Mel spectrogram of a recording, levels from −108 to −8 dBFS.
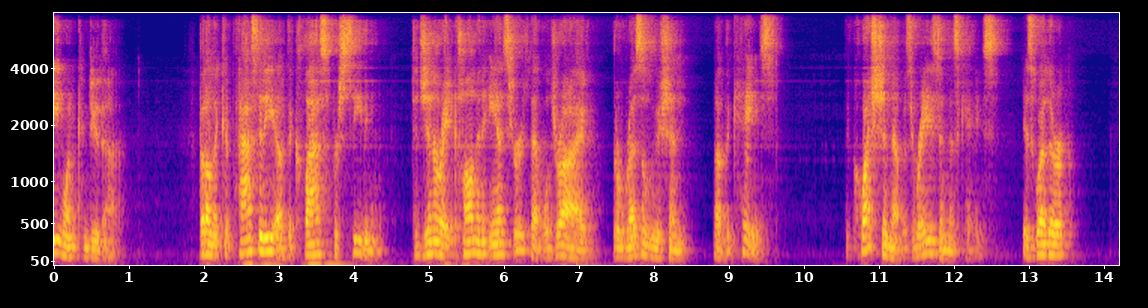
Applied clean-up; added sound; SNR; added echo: neural mask model DeepFilterNet 3.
